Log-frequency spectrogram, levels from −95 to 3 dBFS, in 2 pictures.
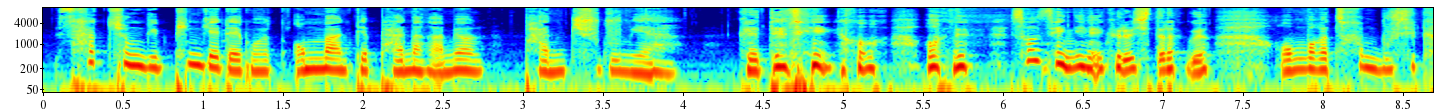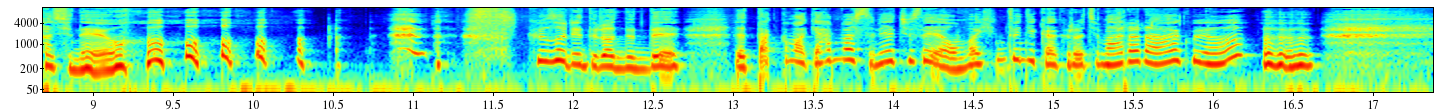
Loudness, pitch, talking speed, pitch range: -17 LUFS, 230 Hz, 275 characters per minute, 185-275 Hz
